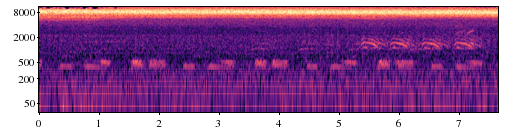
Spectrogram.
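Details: Steady shrill hiss of cicadas in a Japanese park on an early summer morning, with low repeated notes and, later, brief higher chirping whistles in the background.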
